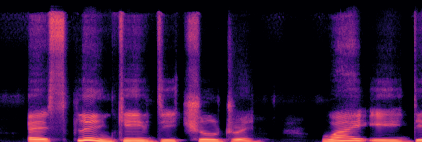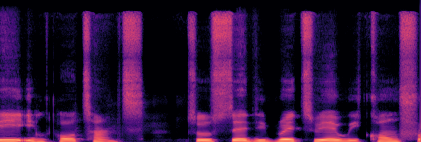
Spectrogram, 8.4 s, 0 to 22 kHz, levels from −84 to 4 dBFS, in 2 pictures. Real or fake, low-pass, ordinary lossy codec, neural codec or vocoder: fake; none; none; autoencoder, 48 kHz, 32 numbers a frame, DAC-VAE, trained on Japanese speech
